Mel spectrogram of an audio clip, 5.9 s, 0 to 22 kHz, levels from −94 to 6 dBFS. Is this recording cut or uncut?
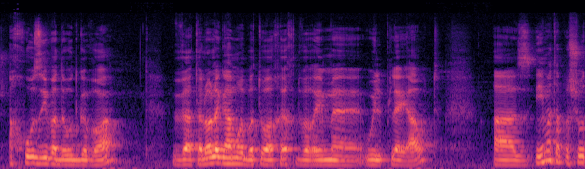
uncut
